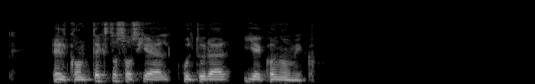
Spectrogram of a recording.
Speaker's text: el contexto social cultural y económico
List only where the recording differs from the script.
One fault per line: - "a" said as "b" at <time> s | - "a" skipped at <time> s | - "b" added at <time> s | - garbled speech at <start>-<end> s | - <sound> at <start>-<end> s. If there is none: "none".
none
